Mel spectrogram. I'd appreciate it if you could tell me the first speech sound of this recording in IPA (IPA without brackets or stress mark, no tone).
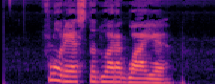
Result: f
